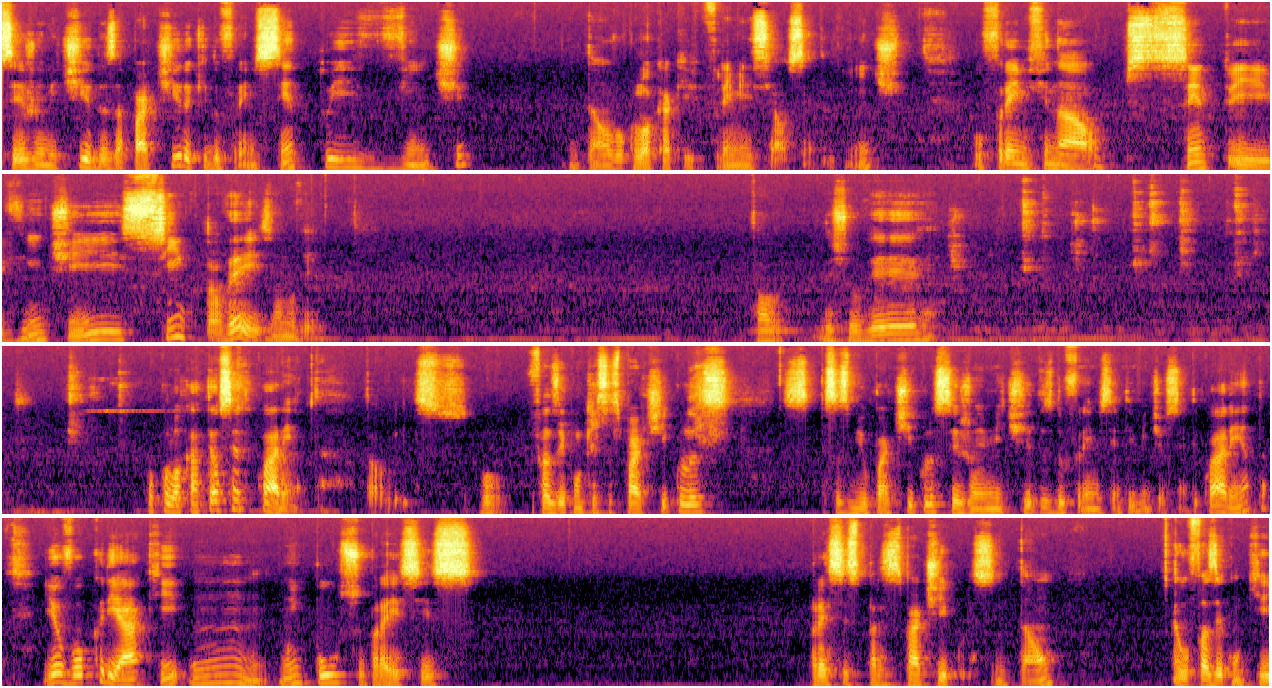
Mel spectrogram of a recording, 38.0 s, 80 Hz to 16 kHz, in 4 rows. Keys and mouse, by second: 4.2 click, 5.3 1, 5.6 2, 5.8 0, 6.3 Return, 7.8 click, 9.0 1, 9.8 2, 11.3 5, 11.9 Return, 12.3 Right, 14.2 Right, 19.1 Left, 22.5 click, 23.3 1, 23.6 4, 23.8 0, 24.8 Return, 28.1 middle click, 35.5-36.8 middle drag.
